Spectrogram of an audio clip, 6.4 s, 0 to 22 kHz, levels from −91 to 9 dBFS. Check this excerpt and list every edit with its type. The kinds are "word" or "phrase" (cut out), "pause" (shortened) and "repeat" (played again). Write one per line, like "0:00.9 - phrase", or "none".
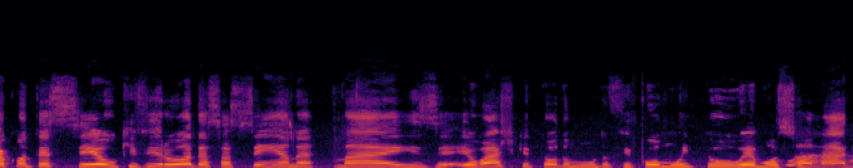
0:02.4 - pause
